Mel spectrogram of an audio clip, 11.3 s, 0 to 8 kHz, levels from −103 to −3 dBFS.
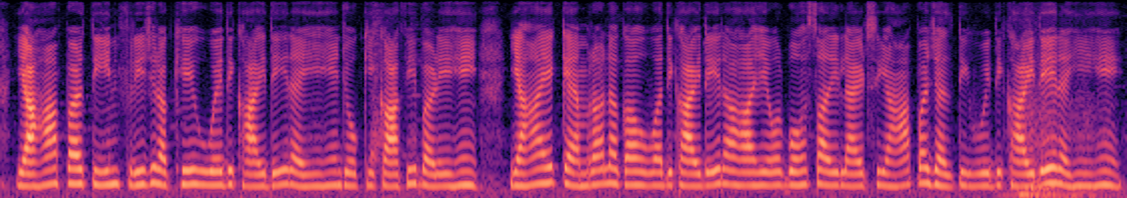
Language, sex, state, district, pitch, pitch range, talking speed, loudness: Hindi, female, Chhattisgarh, Bastar, 200 Hz, 190-210 Hz, 190 wpm, -27 LUFS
